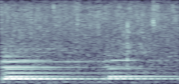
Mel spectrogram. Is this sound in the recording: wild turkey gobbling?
no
